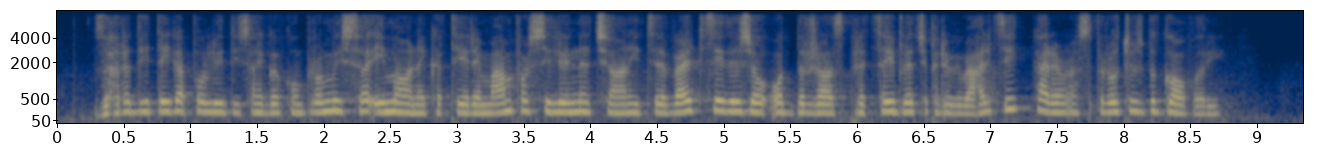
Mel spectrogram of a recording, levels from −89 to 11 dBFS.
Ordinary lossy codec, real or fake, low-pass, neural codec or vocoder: none; fake; 7.2 kHz; codec, 16 kHz in and 24 kHz out, 0.6 kbps, FocalCodec, streaming, 4096 codes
